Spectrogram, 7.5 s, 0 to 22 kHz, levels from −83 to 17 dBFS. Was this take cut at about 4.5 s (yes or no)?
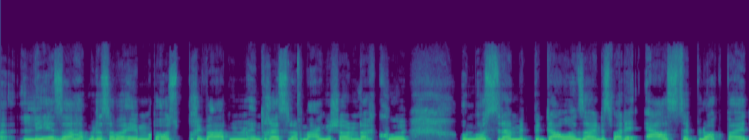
no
